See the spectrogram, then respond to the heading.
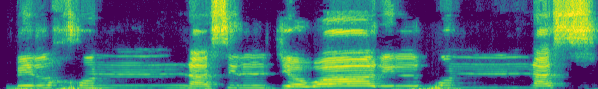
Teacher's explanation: دونوں نون مشدد ہیں دونوں پہ ہم نے غنہ کیا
